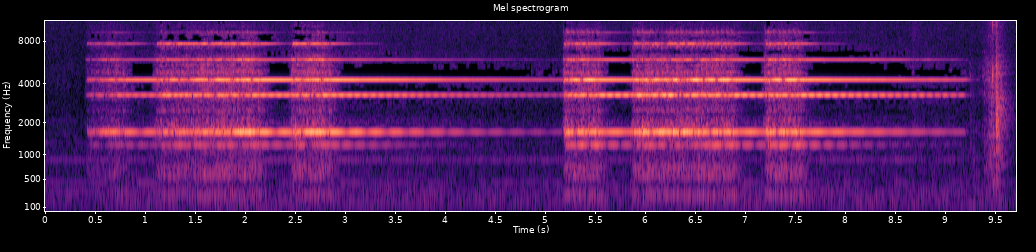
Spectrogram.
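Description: A telephone rings in two groups of short, steady, bell-like bursts separated by a pause, loud and evenly pitched, with no voices.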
